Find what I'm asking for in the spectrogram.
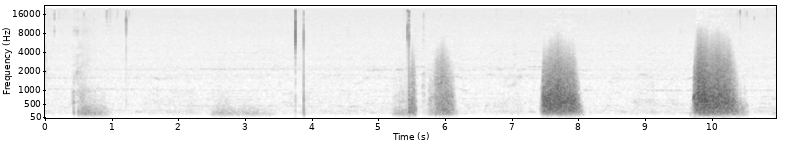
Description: Pretty gross hiccups I ws breathing on the camera lol sorry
